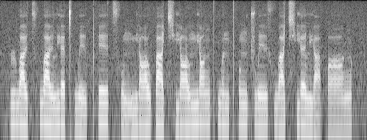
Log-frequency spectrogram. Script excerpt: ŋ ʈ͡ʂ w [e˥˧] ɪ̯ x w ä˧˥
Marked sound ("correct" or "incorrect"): incorrect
